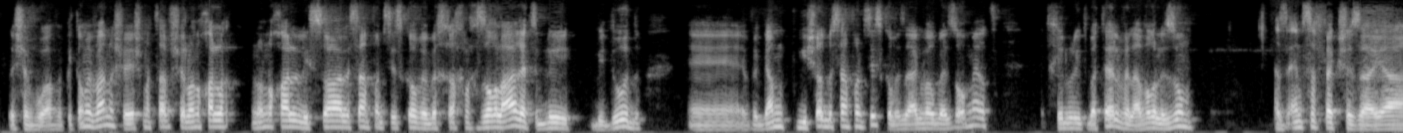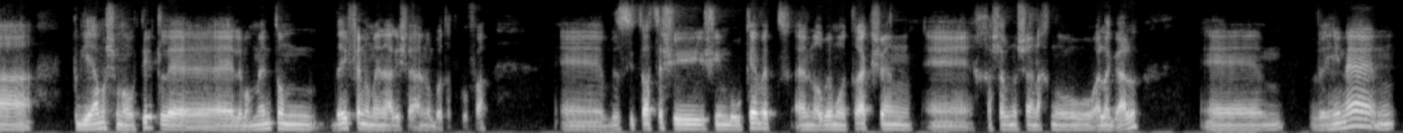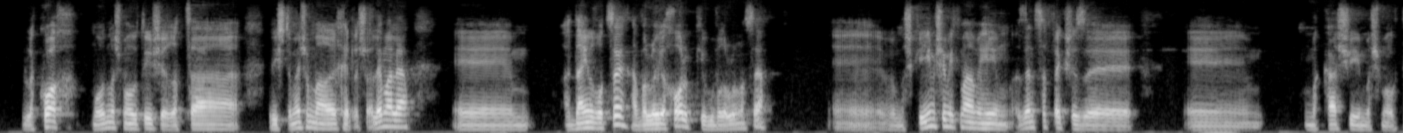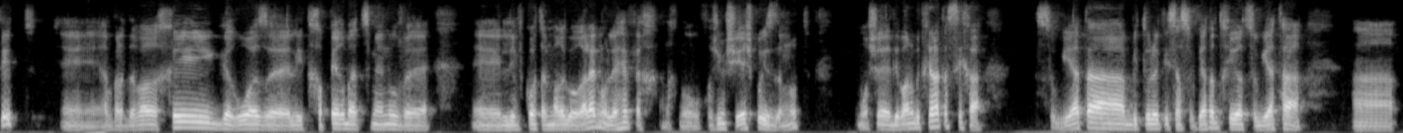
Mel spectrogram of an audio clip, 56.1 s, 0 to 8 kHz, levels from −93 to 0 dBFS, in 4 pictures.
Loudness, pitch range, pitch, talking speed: -19 LUFS, 90-120 Hz, 100 Hz, 125 wpm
